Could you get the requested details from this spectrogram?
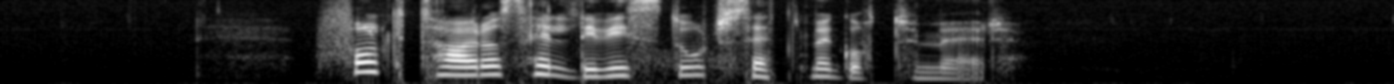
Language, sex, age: Norwegian, female, 30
